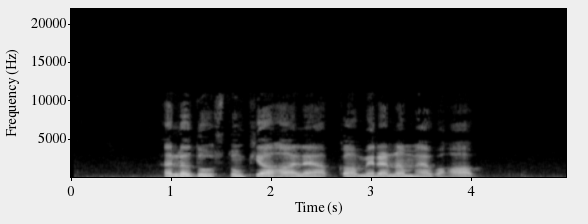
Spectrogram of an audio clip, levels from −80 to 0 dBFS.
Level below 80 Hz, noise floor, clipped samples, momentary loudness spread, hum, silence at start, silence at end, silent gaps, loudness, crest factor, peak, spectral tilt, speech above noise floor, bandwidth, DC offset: -50 dBFS; -59 dBFS; under 0.1%; 6 LU; none; 0.95 s; 0.9 s; none; -23 LUFS; 18 dB; -6 dBFS; -6 dB/octave; 36 dB; 11 kHz; under 0.1%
